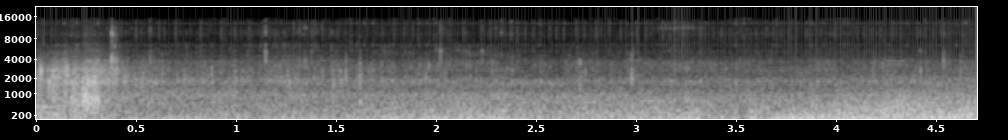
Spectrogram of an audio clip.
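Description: Wind buffeting a helmet-mounted camera's microphone while riding a mountain bike, over a steady low rumble of tyres rolling on a gravel path.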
